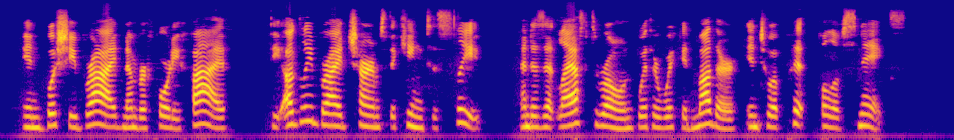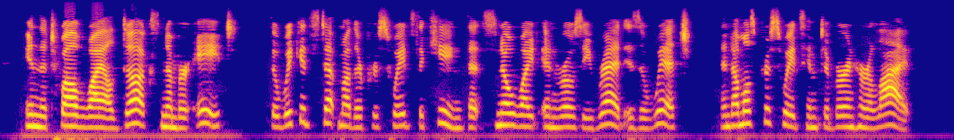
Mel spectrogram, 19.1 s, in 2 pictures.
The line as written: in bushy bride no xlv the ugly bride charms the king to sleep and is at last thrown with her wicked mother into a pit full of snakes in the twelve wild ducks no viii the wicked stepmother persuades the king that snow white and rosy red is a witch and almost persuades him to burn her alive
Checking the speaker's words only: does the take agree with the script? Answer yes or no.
yes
